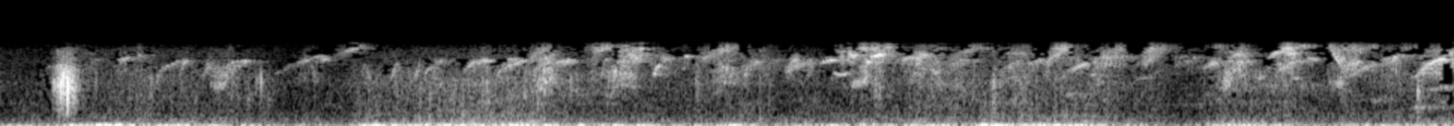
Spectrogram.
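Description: Birds chirping and calling repeatedly in quick short notes, with one louder call about half a second in.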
